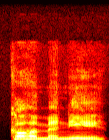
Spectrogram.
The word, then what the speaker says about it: Khamenei: So this one is Ayatollah Khamenei.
